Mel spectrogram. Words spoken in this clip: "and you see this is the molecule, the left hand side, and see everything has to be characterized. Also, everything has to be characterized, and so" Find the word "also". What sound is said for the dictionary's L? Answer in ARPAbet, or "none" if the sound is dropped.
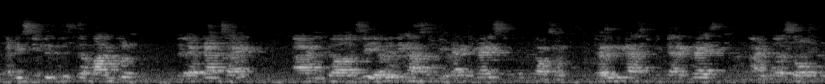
none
